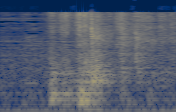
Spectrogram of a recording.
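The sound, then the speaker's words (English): A knife cuts open a lime while making papaya lime soup, giving a couple of soft, dull knocks on the cutting surface in quick succession, with quiet kitchen noise in between. “So I'm going to cut open a lime.”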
